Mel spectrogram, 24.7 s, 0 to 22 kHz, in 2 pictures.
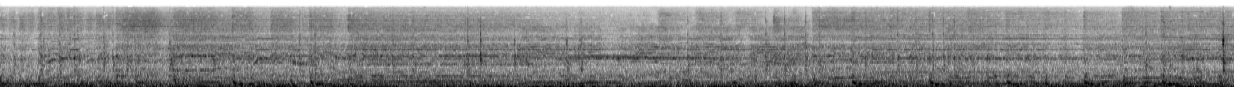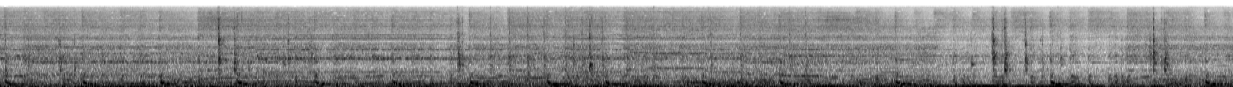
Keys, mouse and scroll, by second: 1.1 shift+middle click, 2.5 shift+click, 2.9 shift+middle click, 3.4 click, 3.4 middle click, 3.9 middle click, 4.8 ctrl+click, 5.6 click, 5.7 click, 6.8 middle click, 8.6 shift+middle click, 8.8 middle click, 8.9 middle click, 10.4 click, 11.4 middle click, 11.8 f, 11.9 click, 12.2 f, 12.5 click, 12.9 f, 13.0 click, 13.7 ctrl+click, 14.5 ctrl+z, 14.8 f, 15.4 ctrl+click, 16.9 ctrl+middle click, 18.0 middle click, 18.1 shift+middle click, 19.0 middle click, 19.0 f, 19.1 click, 19.4 middle click, 20.2 middle click, 21.3 click, 22.2 ctrl+z, 22.6 f, 22.7 click, 22.9 ctrl+click, 23.8 ctrl+z.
